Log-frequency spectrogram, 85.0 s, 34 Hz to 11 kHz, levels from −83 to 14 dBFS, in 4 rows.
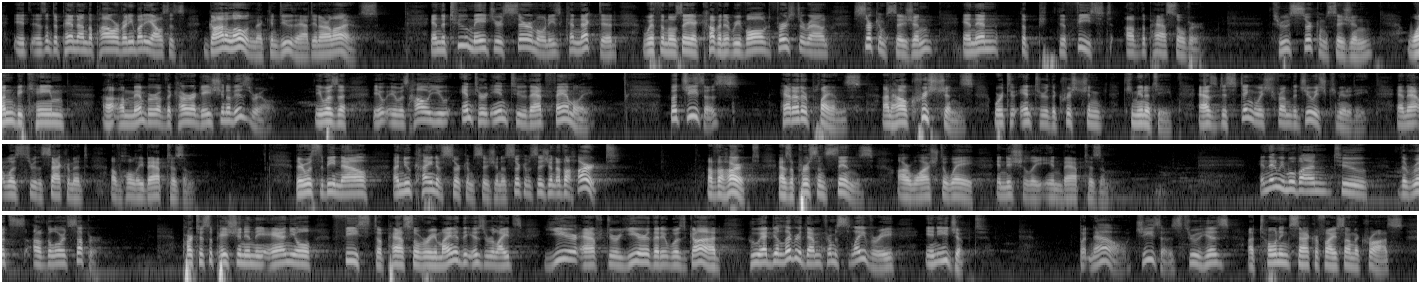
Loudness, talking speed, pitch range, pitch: -20 LUFS, 120 wpm, 140-185 Hz, 160 Hz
